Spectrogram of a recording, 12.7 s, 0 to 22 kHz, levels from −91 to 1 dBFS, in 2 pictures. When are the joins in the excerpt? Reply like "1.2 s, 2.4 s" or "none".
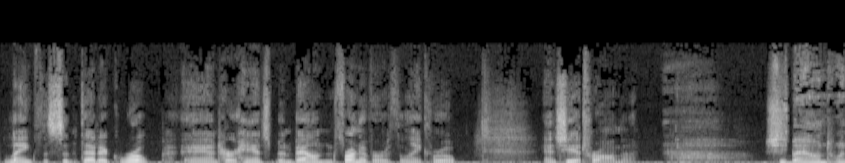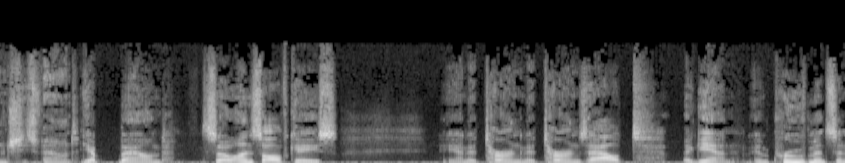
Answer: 3.2 s, 4.3 s, 5.9 s, 7.2 s, 10.2 s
